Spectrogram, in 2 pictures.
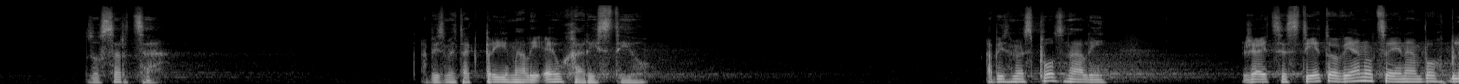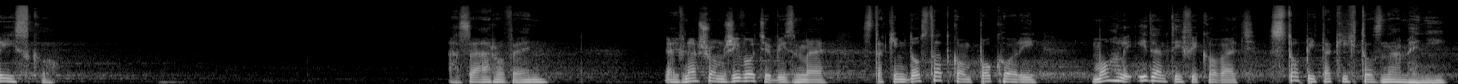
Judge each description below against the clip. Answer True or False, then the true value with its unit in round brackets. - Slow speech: True (75 wpm)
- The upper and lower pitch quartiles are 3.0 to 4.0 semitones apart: False (4.6 semitones)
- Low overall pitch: True (120 Hz)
